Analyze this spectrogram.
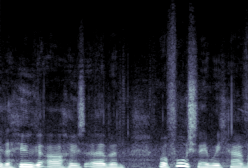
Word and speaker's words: Hygge Aarhus: It's called Hygge Aarhus. Thanks, Brian, I appreciate that. And that's how a non-ignorant Brit pronounces it.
